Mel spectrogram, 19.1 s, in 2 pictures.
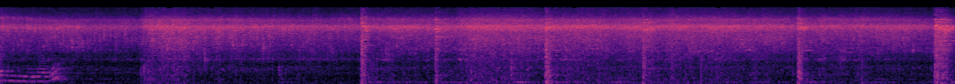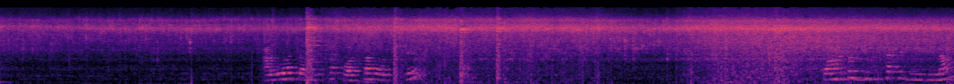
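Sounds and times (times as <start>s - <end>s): vegetables sizzling in oil: 0.0s - 19.0s
metal spatula scraping pan: 3.6s - 8.7s.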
